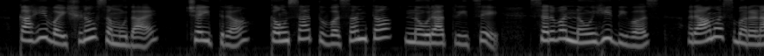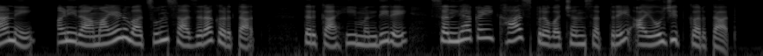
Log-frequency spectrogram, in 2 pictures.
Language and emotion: Marathi, neutral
